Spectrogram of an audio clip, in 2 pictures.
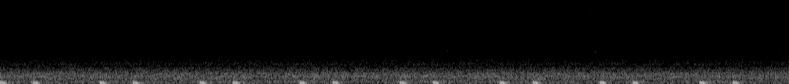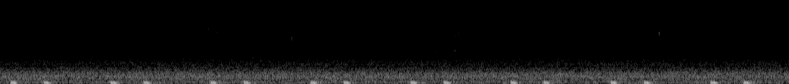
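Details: Regular paired low thumps at about 60 beats a minute over a steady whooshing background: a heartbeat heard inside the mother's belly.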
